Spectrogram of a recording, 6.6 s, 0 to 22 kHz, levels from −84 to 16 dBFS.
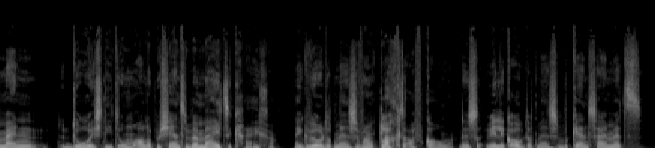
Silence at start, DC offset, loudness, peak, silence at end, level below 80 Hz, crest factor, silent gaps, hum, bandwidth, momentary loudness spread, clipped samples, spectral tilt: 0 s; under 0.1%; -32 LUFS; -12 dBFS; 0.15 s; -72 dBFS; 20 dB; none; none; 18 kHz; 9 LU; under 0.1%; -4.5 dB/octave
